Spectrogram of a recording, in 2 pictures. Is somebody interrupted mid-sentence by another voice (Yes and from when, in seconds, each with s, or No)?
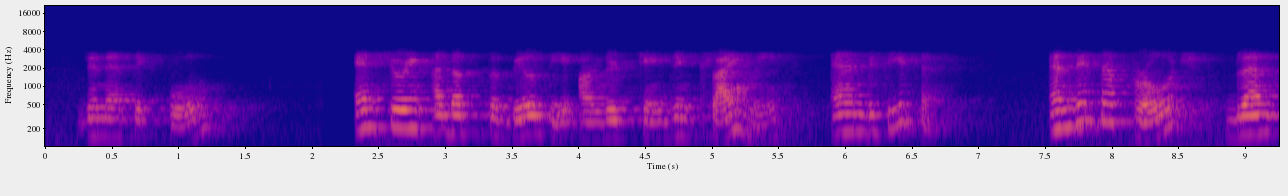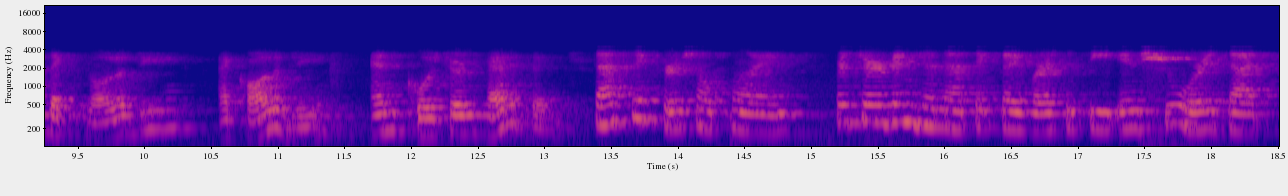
No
